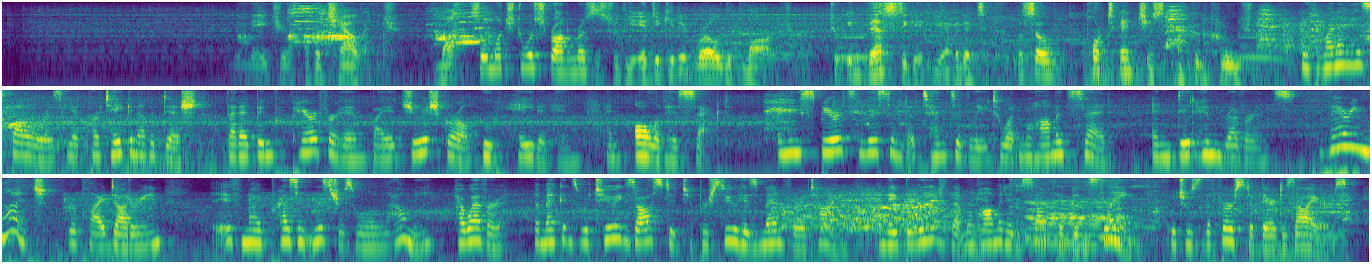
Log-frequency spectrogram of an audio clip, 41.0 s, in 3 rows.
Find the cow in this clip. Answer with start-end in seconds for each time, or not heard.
7.0-16.1, 36.7-40.9.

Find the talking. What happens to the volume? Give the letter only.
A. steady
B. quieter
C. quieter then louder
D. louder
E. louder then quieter
A.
